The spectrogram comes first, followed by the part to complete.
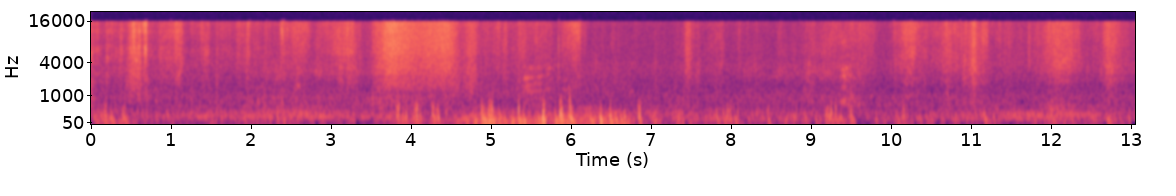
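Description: Gusty wind buffeting the microphone, with uneven low rumbles that are loudest about five to six seconds in. Underneath it, the rustle of a waterproof poncho sheet being laid flat on grass.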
